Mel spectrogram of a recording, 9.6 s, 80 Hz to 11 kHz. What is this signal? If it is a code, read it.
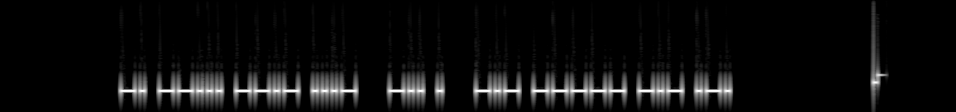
Morse code, heard as a keyed tone, about 25 wpm, 700 Hz. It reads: N7QV DE K0KR
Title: USA Callsign DE Callsign - 4 Characters - 25wpm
